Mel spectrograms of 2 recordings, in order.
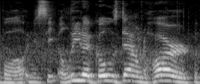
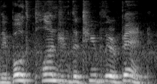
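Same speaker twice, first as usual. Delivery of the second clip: lightly voiced race announcer, louder; 3 semitones higher, 9 dB louder than usual. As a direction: call the race with a touch of volume. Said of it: "you hear the announcer going".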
